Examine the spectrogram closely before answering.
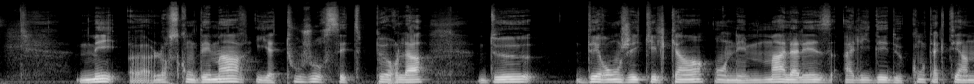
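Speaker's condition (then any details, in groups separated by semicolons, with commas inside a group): No condition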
